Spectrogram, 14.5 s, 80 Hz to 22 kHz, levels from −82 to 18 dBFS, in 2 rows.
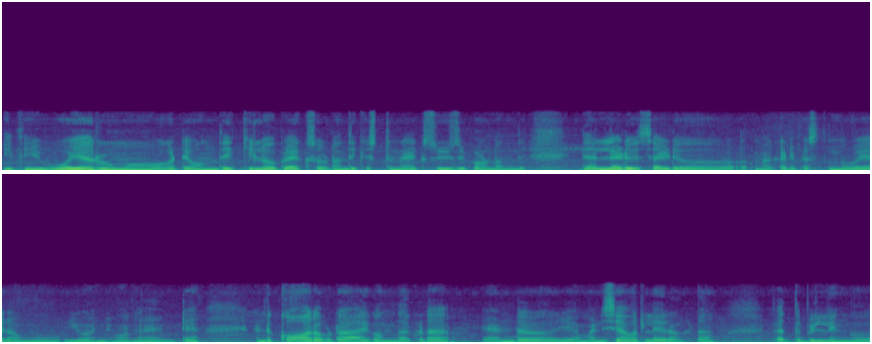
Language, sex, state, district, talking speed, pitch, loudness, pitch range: Telugu, male, Andhra Pradesh, Srikakulam, 130 wpm, 125 Hz, -19 LUFS, 120-130 Hz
